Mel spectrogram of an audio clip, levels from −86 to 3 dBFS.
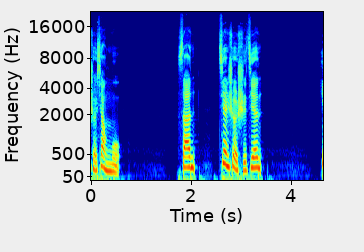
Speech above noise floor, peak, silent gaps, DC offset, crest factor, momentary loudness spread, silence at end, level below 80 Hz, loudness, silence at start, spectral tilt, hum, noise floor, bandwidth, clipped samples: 57 dB; -2 dBFS; none; under 0.1%; 18 dB; 8 LU; 0 s; -46 dBFS; -17 LUFS; 0 s; -5.5 dB/octave; none; -73 dBFS; 18.5 kHz; under 0.1%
